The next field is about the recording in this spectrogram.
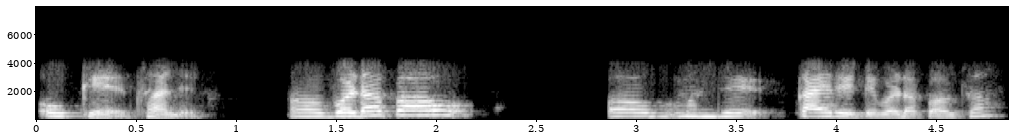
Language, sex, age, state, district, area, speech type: Marathi, female, 18-30, Maharashtra, Pune, urban, conversation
